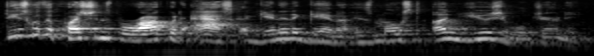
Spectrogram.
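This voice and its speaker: A woman reading a children's picture book aloud in an expressive storytelling style. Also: fairly low pitch, brisk. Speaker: read-aloud reader. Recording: roomy, echoey sound.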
